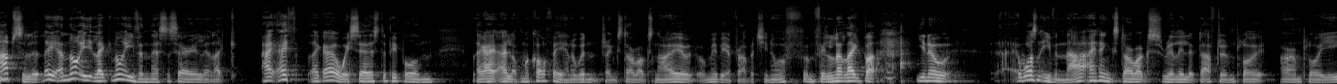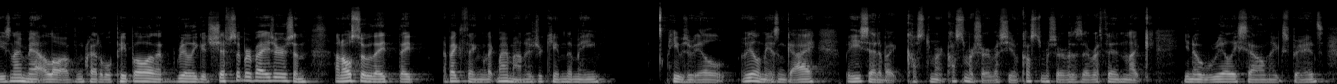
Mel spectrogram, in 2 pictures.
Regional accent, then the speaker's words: Ballymoney, Northern Ireland, United Kingdom; also born or lived in Belfast; where I grew up in Ballymoney, it was just outside of Ballymoney

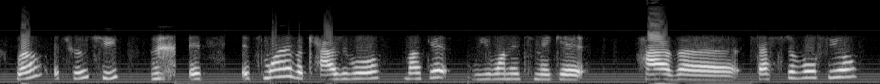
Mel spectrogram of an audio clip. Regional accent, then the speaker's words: Tennessee, United States; now in Moscow, United States; I grew up in Tennessee, and now I live in Moscow

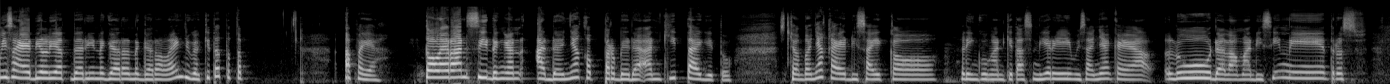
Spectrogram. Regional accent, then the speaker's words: Java, Indonesia; Aku Jawa

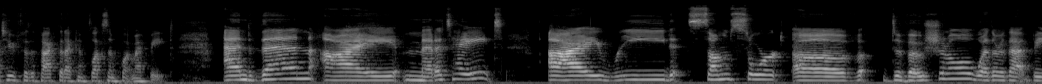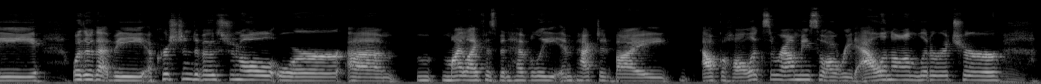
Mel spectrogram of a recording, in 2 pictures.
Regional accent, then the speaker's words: United States; I am an American

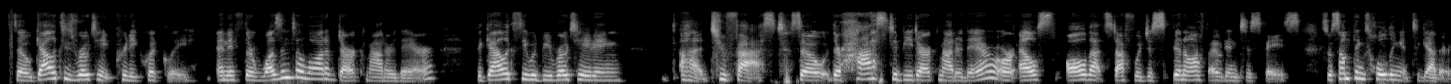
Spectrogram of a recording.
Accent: the Maritimes, Canada; also born or lived in Germany; now in Ontario, Canada; I'm originally from the east coast of Canada. So I'm from the Maritimes, but that's been a long, long time ago.

